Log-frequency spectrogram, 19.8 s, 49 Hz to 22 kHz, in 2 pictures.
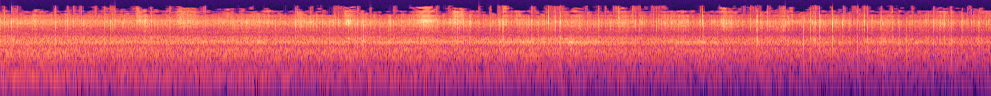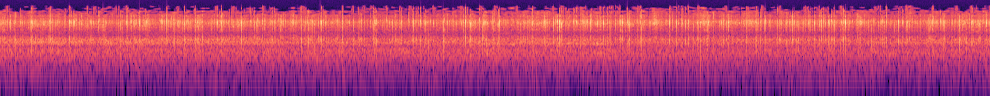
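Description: A passenger train hauled by an SU45 diesel locomotive receding along the track. The low rumble fades within the first few seconds, and a hiss of wheels on the rails dies away steadily after it.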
